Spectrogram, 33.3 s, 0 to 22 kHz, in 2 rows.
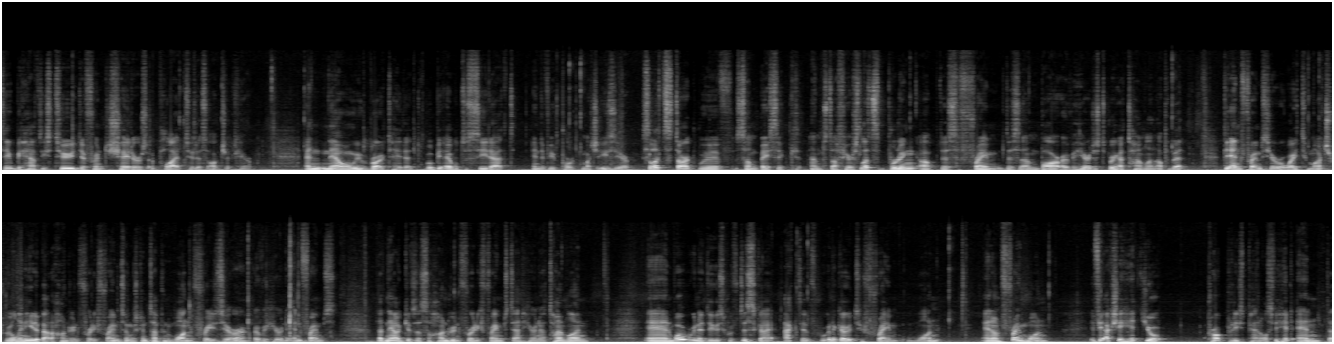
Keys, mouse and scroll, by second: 1.3 scroll up 1, 1.4 middle click, 2.2 Tab, 2.6 scroll down 2, 2.7 middle click, 4.4 r, 11.3 click, 16.3 click, 21.8 middle click, 26.2 g, 27.4 click, 29.6 middle click.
